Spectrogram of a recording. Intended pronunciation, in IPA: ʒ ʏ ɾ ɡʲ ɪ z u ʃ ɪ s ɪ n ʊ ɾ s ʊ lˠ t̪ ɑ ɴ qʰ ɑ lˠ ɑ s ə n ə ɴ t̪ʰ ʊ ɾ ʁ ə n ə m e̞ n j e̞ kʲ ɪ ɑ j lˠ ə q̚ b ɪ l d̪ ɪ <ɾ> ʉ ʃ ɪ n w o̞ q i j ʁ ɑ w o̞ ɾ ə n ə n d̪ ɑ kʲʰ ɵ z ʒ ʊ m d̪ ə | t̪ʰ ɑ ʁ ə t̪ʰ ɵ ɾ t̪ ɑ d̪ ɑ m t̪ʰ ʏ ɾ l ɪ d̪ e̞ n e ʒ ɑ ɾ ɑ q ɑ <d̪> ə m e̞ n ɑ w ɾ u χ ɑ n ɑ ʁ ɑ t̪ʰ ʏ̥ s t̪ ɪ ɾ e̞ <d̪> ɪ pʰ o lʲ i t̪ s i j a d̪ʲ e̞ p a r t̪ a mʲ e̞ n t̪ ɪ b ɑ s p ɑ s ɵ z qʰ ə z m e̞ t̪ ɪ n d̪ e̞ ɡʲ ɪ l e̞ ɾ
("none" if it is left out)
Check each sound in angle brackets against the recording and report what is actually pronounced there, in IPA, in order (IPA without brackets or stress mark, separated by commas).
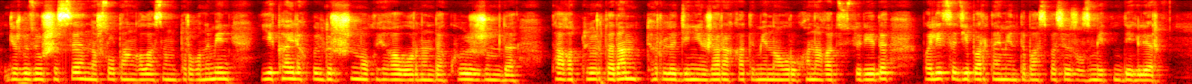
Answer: ɾ, t̪, d̪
